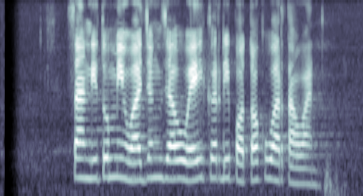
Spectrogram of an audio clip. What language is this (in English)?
Sundanese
